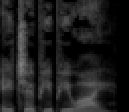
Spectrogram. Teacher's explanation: happy has stress on the first syllable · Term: syllable stress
